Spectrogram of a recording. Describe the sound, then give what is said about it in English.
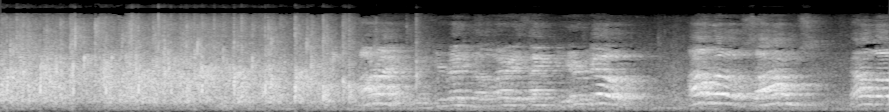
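A church audience bursts into loud, dense applause for about four seconds, then the clapping fades out as a single voice begins speaking. “Give them all a hand of applause.”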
